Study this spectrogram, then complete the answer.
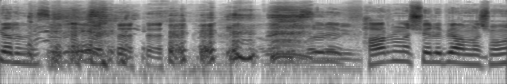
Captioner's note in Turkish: Gülüşmeler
